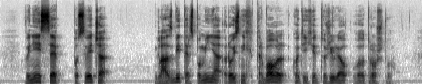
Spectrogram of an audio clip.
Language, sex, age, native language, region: Slovenian, male, 18-29, Slovenian, Savinja region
